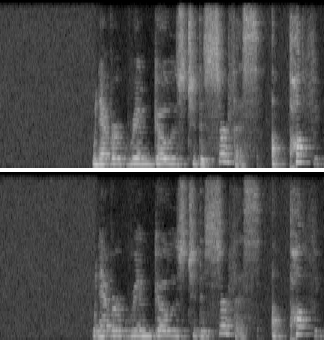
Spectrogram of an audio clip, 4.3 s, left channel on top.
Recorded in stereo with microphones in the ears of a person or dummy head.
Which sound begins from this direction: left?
A woman speaking, at 1.2 s.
